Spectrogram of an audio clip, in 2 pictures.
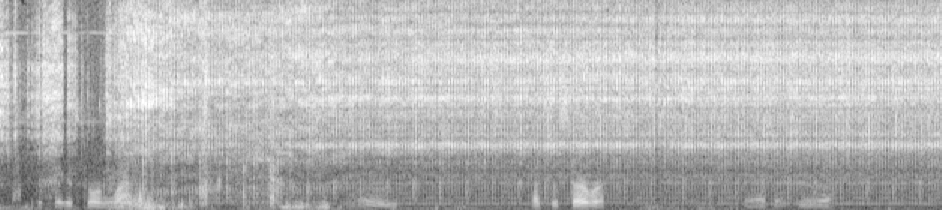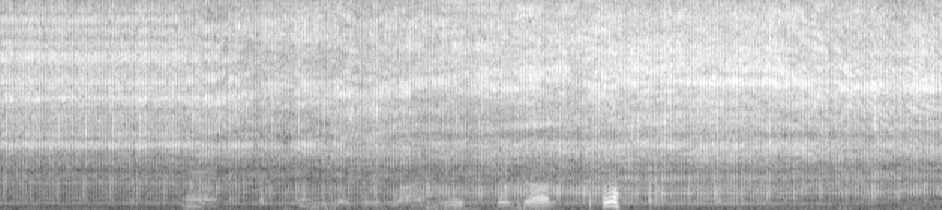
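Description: A small electric motor whirs with a steady high whine.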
